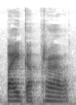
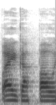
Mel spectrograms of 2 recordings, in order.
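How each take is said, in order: First: It is said with an r after the p. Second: It is said with no r after the p. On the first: "正確にはガプラオ" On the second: "耳にはほとんどバイガッパオに聞こえます"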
